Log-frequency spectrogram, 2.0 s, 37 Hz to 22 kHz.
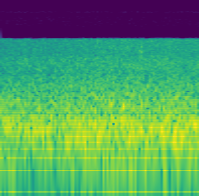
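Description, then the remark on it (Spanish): A steady, unbroken rush of the Caquetá River in Colombia, a dense wash of flowing water that holds an even level throughout, with no voices or other sounds standing out. “El sonido del río Caquetá no ha cambiado mucho desde que Janet se fue de aquí hace casi 10 años.”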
